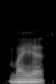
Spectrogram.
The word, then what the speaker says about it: Maat: So Maat has different names, and you choose to pronounce you choose to use the name Mayet, Mayet. Is that right? Instead of pronouncing it as Maat, Maat, Maat.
